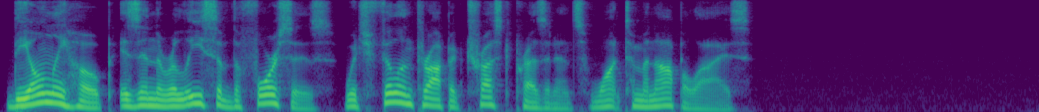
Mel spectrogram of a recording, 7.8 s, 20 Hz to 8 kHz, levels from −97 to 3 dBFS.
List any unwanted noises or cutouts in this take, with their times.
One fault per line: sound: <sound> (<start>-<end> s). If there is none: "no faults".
no faults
